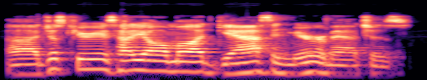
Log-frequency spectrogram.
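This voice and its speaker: A man's voice: mid-range voice, normal speed, pushed and bright, slight background noise. A man chatting casually as a guest on a gaming stream, explaining things step by step as he answers viewers' questions. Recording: dull lo-fi stream audio.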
